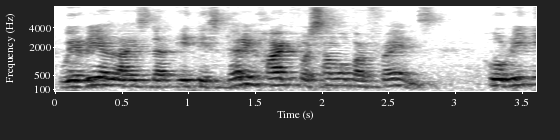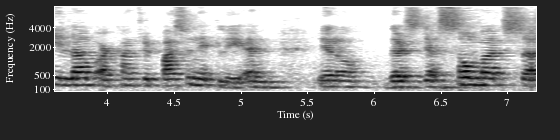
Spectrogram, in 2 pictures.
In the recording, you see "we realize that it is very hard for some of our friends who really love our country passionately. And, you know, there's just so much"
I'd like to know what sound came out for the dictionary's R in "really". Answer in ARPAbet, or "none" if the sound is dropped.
R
